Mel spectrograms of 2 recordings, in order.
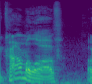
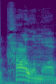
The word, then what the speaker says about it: Kharlamov: there and we got to hear the brand-new pronunciation that I just put into the game Valerie Carmel off a kharlamov I should say his second goal of the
